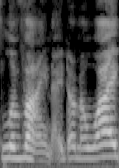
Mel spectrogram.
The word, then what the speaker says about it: Levine: and ever by Gail Carson Levine I keep pronouncing it Levine and I should know better than that because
